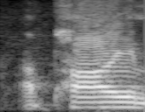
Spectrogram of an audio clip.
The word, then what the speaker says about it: Ephraim: see go ahead T aparium right aparium is how you say ephra in the Hebrew and it means I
